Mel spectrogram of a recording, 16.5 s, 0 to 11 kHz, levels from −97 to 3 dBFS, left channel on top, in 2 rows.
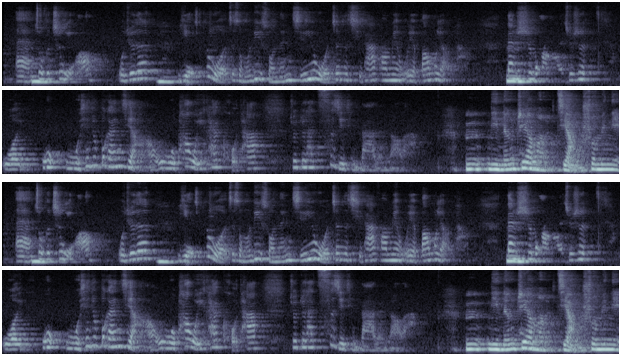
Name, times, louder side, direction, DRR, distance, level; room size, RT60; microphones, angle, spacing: voice 1, 0.2-1.2 1.5-2.0 2.3-7.8 8.2-13.7, right 1 dB, 20° right, 6 dB, 1.3 m, -37 dB
voice 2, 14.2-16.4, equal, 15° left, 1 dB, 1.6 m, -26 dB
20.0 x 9.4 x 7.0 m, 0.78 s
head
